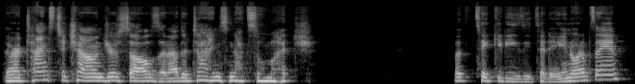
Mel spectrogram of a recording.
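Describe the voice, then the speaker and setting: A woman hosting a live dot painting tutorial, chatty and relaxed, joking about her own nerves. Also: sits low, moderate pace. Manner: chatty, relaxed, self-deprecating. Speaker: craft tutorial host.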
